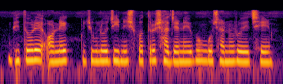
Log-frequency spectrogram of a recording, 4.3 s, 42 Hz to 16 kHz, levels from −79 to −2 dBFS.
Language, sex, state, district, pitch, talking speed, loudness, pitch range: Bengali, female, West Bengal, Alipurduar, 215 Hz, 100 wpm, -16 LUFS, 210-225 Hz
